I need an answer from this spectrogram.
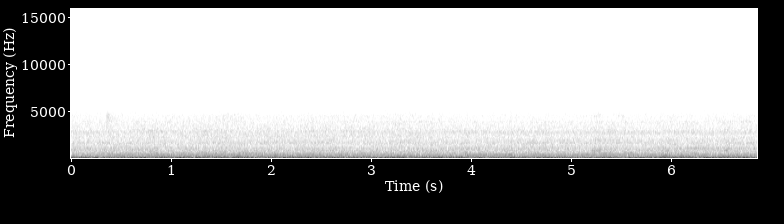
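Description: Steady rumble of an NJ Transit Multilevel bi-level passenger car running at speed, heard from inside the cabin: wheels on rail with a constant faint hum over the noise.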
